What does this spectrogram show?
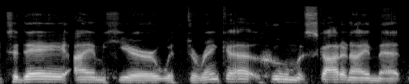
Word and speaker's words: Darinka: It's Darinka.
